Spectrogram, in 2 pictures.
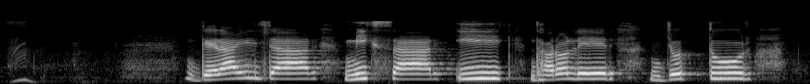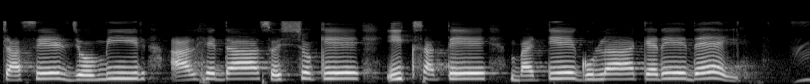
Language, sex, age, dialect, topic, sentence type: Bengali, female, 25-30, Jharkhandi, agriculture, statement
